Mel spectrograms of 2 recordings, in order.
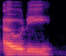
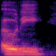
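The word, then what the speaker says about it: Outie: to Odie art and it's o-u-t-i-e-a-r-t it was Audi but it's pronounced Odie but she's from I would say the Netherlands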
